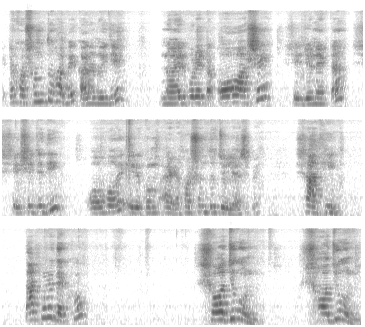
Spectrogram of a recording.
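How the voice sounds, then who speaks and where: High-voiced woman teaching in an echoey room. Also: normal speed, pauses often, darkish tone, distant mic, slight background noise. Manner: patient, asks the class questions and answers them herself. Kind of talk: classroom grammar lesson.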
